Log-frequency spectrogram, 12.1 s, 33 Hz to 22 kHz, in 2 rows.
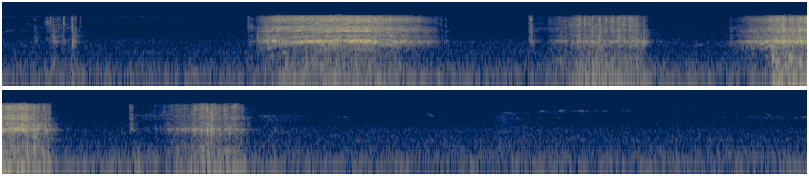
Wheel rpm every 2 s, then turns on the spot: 10, 50, 30, 20, 0, 0.
6-8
